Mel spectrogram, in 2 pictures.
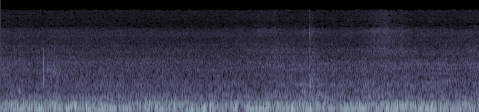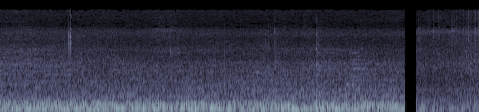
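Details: Steady low droning hum like an idling vehicle or engine, with a brief dropout near the end and no animal voice.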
